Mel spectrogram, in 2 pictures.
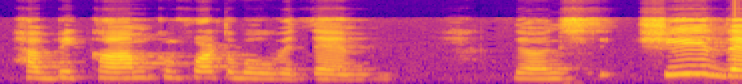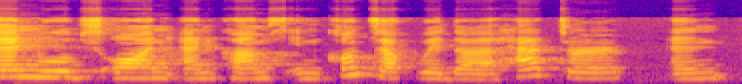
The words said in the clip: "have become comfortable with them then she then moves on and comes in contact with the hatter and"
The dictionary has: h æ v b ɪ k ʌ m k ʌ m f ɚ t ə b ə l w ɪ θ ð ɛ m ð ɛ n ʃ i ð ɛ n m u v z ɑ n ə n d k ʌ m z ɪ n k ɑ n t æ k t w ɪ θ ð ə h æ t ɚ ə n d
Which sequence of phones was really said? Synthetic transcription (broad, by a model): h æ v b ɪ k ʌ m k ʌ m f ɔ t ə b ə l w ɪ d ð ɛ m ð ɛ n ʃ i ð ɛ n m u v s ɑ n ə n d k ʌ m s ɪ n k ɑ n t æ k t w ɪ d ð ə h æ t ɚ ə n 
